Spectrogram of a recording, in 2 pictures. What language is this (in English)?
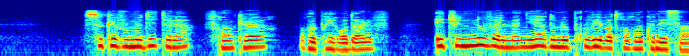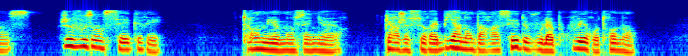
French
